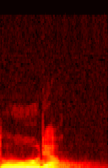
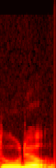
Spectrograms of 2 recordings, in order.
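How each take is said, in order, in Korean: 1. 첫 모음을 길게 늘여서 발음해요. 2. 첫 모음을 짧고 평범하게 발음해요.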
